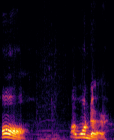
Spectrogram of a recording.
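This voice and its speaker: A man's voice: high voice, huge pitch swings, drawn-out words, soft background music. A man giving casual, rambling gameplay commentary, playfully talking to himself and the game. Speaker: let's-play gamer.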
